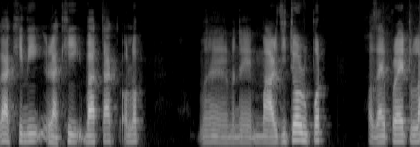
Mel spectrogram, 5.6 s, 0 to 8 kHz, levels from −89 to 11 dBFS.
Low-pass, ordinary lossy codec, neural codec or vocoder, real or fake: none; none; none; real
